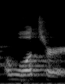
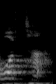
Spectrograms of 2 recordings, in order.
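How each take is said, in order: First: It is said with an American accent, with R. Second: It is said with a British accent, no R.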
